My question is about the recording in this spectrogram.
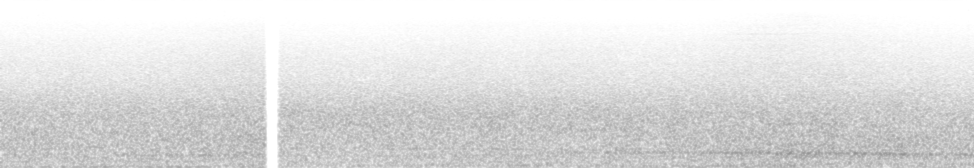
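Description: Steady outdoor background noise, a even hum and hiss with no bird calls, cut by a brief dropout to silence about three seconds in. A faint steady hum joins in after about six seconds.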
